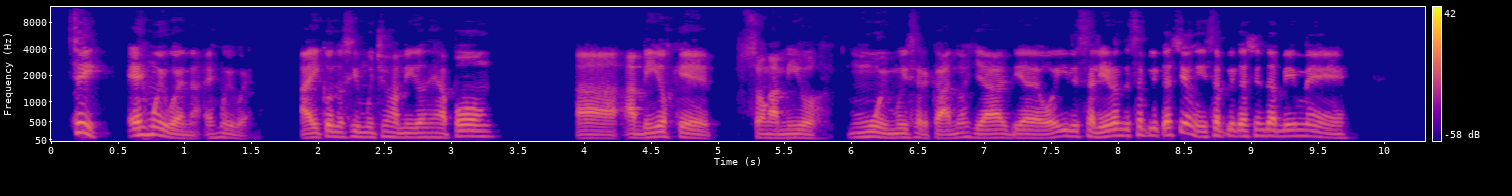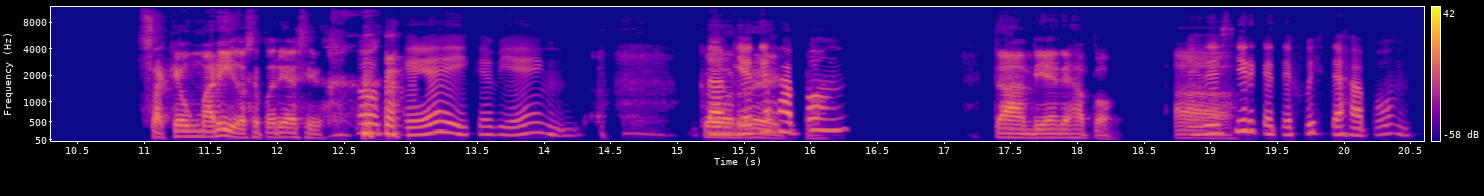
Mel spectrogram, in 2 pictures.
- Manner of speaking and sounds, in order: laugh
- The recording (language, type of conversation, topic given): Spanish, podcast, ¿Te ha pasado que conociste a alguien justo cuando más lo necesitabas?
